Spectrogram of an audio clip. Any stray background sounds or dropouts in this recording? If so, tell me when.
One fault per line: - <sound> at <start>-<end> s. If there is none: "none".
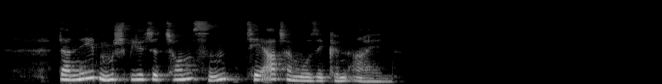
none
